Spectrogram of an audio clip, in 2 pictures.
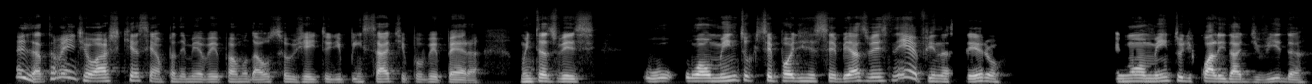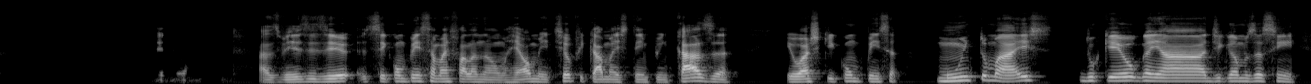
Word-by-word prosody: Exatamente, 275 - -1
eu 160 -3 +3
acho 155 0 +2
que 155 - -2
assim 180 -4 -3
a 125 - -3
pandemia 125 0 -6
veio 120 +1 -3
para 125 0 -2
mudar 120 -2 -3
o 120 - -5
seu 125 +1 -6
jeito 120 +1 -3
de 115 0 -6
pensar 125 +1 0
tipo, 125 -1 -10
vê 120 +1 -1
espera, 110 -4 0 0.4
muitas 135 +3 +3
vezes 135 -1 +1 0.5
o 145 +1 -2
o 155 -1 +4
aumento 160 +7 +4
que - - -14
você - - +3
pode 160 -3 +3
receber 150 -1 +1
às 165 +2 +4
vezes 170 +1 0
nem 200 - +1
é 265 - +3
financeiro 135 0 0 1.1
é 135 - -1
um 140 +2 +1
aumento 150 +4 +2
de 150 - -6
qualidade 135 -5 +4
de 115 -2 -11
vida. 120 -3 -4 1.6
Eh, - - -14 0.9
às 105 -1 -7
vezes 120 +3 -4
e 140 -1 +1
se 135 +3 -5
compensa 145 +1 -3
mais 135 0 -2
falar 125 -2 -1
não, 110 -2 -7
realmente 115 +1 -4
se - - -4
eu 150 - -2
ficar 115 - -1
mais 115 -2 -5
tempo 110 0 -9
em 110 - -9
casa, 130 -6 +2 0.5
eu 125 0 0
acho 130 0 +2
que 135 - -7
compensa 135 -2 -7 0.3
muito 175 +6 -1
mais 180 +3 +2 0.2
do 170 +1 -5
que 170 -1 +1
eu 175 +1 +4
ganhar, 150 -3 +4
digamos 150 0 -4
assim, 145 -5 -4
140 Hz, 155 wpm, -23 LUFS, 125-155 Hz, 1.6 s, o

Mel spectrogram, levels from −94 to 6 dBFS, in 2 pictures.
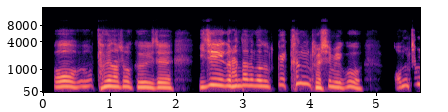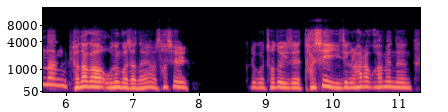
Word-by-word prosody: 어 195 +1 +3 0.3
으 - - -20
당연하죠. 195 +1 +1
그 175 +2 +1
이제 165 0 +2 0.4
이직을 225 +3 +5
한다는 230 +1 0
거는 210 -2 0
꽤 255 -1 -5
큰 300 +1 -3
결심이고 170 - 0 0.5
엄청난 240 +3 -3
변화가 190 +2 +3
오는 170 +1 0
거잖아요. 160 +2 -1
사실 175 +3 -3 0.9
그리고 165 -1 -8
저도 170 +2 -1
이제 160 -1 -1
다시 170 - +3
이직을 165 +2 -2
하라고 185 -1 -2
하면은 180 -3 -3
180 Hz, 290 characters per minute, -21 LUFS, 165-205 Hz, 0.9 s, 이직을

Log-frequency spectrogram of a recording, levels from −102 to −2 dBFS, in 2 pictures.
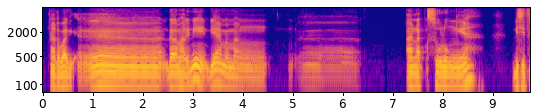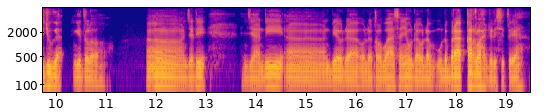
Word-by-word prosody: Nah 95 - +3
kebagi 90 -2 +3
eee, 95 +3 +2
dalam 95 0 +5
hal 95 - +2
ini 140 0 +2
dia 115 +3 +3
memang, 90 -5 -1 1.0
eee, 75 -2 -18 1.0
anak 95 -1 +2
sulungnya, 95 +6 +2 0.7
di 95 - 0
situ 100 -1 +1 0.2
juga 90 -1 0 0.3
gitu 75 0 -3
loh. - - -5 1.0
Heeh. 85 -2 0
Jadi 80 +3 -2 0.8
jadi, 75 +5 -3 0.2
eee, 70 -3 -5 0.2
dia 80 0 0
udah 70 0 -2 0.2
udah, 65 +2 -5
kalau 75 -2 -3
bahasanya 80 +1 -2
udah 80 - -2
udah 70 0 -2 0.2
udah 75 +2 -2
berakarlah 90 +1 +4
dari 70 -1 -5
situ - - -6
ya. 80 +3 -8
85 Hz, 100 wpm, -22 LUFS, 75-95 Hz, 1.0 s, dalam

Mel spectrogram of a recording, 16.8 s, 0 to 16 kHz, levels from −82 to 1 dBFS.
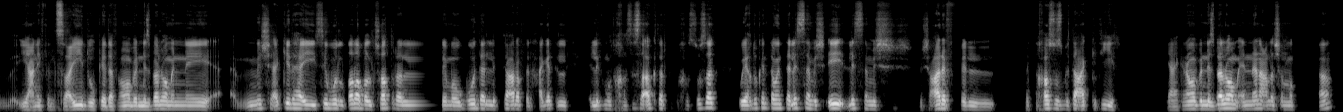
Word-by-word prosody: يعني 105 0 -3
في - - -21
الصعيد 110 +3 +1
وكده، 105 0 0
فهُم 110 +2 -1
بالنسبة 110 +2 +2
لهم 125 -1 +2
إني 110 -1 -1 0.3
مش 130 +5 -6
أكيد 150 -2 0
هيسيبوا 130 +1 +2
الطلبة 130 +1 +4
الشاطرة 140 +2 +1
اللي 120 0 -2 0.2
موجودة 125 +3 0
اللي 120 -1 -3
بتعرف 125 0 -1
الحاجات 125 +4 -6
ال 115 -1 -5 0.3
اللي 115 +1 -1
في 125 - -16
متخصّصة 120 +3 -4
أكتر - - -2
في - - -21
تخصّصك، 155 +6 -1 0.3
وياخدوك 125 +5 +2
أنت 150 -1 -5
وأنت 140 -1 -1
لسه 145 +1 0
مش 125 -1 -6
إيه 285 -1 +8
لسه 135 -1 -5
مش 120 -1 -6 0.3
مش - - -17
عارف - - +5
في - - -4
ال 100 -3 -5 0.4
في - - -17
التخصص 135 -1 0
بتاعك 115 -1 0
كتير، 115 -6 -6 0.6
يعني 95 +1 -7
كان 115 +3 -8
هو 125 +1 +5
بالنسبة 120 0 +4
لهم 140 -1 +6
إن 120 +3 -4
أنا 135 0 +1
علشان 120 0 -4
م 110 -1 -5 0.3
آه. - - -5
120 Hz, 180 wpm, -23 LUFS, 115-135 Hz, 0.6 s, إيه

